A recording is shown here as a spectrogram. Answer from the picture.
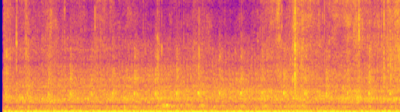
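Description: A steady low rumble with an even hiss and a few faint light crackles.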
